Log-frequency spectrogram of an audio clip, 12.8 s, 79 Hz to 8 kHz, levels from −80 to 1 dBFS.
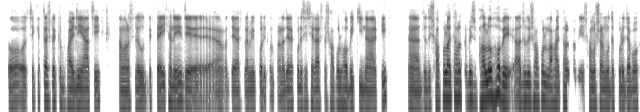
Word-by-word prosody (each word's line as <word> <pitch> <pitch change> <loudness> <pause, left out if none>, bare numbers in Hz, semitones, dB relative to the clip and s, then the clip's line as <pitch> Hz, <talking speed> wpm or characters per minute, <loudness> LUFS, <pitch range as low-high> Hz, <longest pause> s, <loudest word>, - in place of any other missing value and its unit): তো - - -2 0.4
সেক্ষেত্রে - - -6
আসলে 120 0 -2
একটু 120 0 -7
ভয় 105 -1 +3
নিয়ে 110 -1 +3
আছি। - - -4 0.5
আমার 95 0 +1
আসলে - - -4
উদ্ভেক - - -7 0.2
এইখানেই 120 0 +2
যে 105 - +5 0.6
আ - - -1 0.3
যে 100 - +1
আসলে 95 0 -9
আমি 100 - -2
পরিকল্পনা - - -4
যেটা 105 0 +1
করেছি 105 +1 -3
সেটা 110 -3 0
আসলে 100 -1 -14
সফল 105 +1 -3
হবে 105 0 +1
কিনা 105 -2 -1
আরকি। 125 +7 -3 0.5
এ্যা 100 - +2 0.2
যদি 105 +1 -3
সফল 115 +4 0
হয় 135 0 +5
তাহলে 140 0 +2
তো - - -6
বেশ 130 - 0
ভালো 135 +3 +9
হবে। 140 -8 +8 0.2
আর - - +3
যদি 130 0 +2
সফল 125 +2 -1
না - - +3
হয় 115 - +1
তাহলে 115 -1 -2
আমি - - -11 0.2
সমস্যার 110 -1 -1
মধ্যে 105 0 -2
পড়ে 110 -1 0
যাব। 105 0 +1
110 Hz, 210 wpm, -24 LUFS, 105-120 Hz, 0.6 s, ভালো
